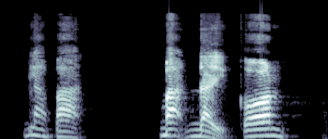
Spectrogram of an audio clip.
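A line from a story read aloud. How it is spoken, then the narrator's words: Child whimpering, near tears. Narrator (Vietnamese): Thằng bé mếu máo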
